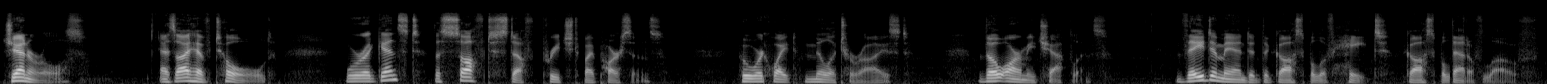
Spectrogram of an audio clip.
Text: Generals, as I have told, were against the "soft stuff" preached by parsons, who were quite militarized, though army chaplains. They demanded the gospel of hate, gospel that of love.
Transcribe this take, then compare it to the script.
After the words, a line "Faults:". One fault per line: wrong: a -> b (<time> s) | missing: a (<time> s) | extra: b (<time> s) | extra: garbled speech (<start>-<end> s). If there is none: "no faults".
Generals, as I have told, were against the "soft stuff" preached by parsons, who were quite militarized, though army chaplains. They demanded the gospel of hate, gospel that of love.
Faults:
no faults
